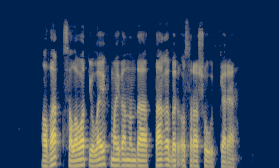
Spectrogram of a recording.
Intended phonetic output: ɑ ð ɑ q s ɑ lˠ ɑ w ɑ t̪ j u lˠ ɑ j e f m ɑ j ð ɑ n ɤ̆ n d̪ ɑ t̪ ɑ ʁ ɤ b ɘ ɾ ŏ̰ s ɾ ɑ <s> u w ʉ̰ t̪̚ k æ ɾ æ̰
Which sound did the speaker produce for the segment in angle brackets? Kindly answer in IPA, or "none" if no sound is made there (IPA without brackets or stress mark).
ʃ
